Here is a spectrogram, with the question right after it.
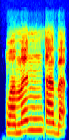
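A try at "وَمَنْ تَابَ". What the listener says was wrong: Taknya panjang. Bukan waman bacanya. Wamang tabah.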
